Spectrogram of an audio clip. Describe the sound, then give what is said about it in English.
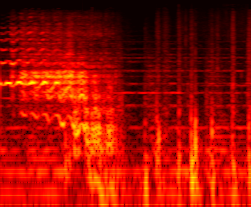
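A horse named Blue gives a loud, wavering whinny, then its hooves clip-clop in an uneven series of hard knocks as it moves off. “Why don't I ride Blue and you run around?”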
